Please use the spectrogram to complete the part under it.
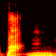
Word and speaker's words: button: 这个也也是夹在两个元音之间，button button button 不不念 button 不念 button，就是会有时候 t 都不见了，它跟后面的 n 有关系。 button 啊，就常会念成 button，就是 t 就听不到了。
